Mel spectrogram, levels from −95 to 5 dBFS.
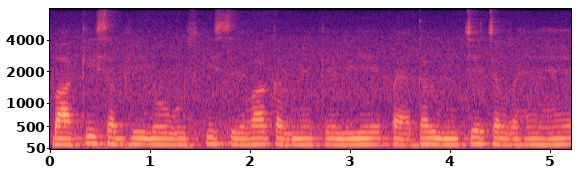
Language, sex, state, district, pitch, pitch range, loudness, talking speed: Hindi, male, Uttar Pradesh, Lucknow, 125 Hz, 125-130 Hz, -17 LUFS, 150 wpm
